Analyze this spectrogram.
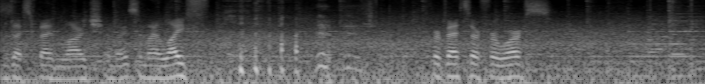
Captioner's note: laughs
